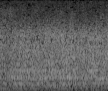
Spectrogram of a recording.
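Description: Stock car engines running at speed on the track, a steady drone with no change in pitch.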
